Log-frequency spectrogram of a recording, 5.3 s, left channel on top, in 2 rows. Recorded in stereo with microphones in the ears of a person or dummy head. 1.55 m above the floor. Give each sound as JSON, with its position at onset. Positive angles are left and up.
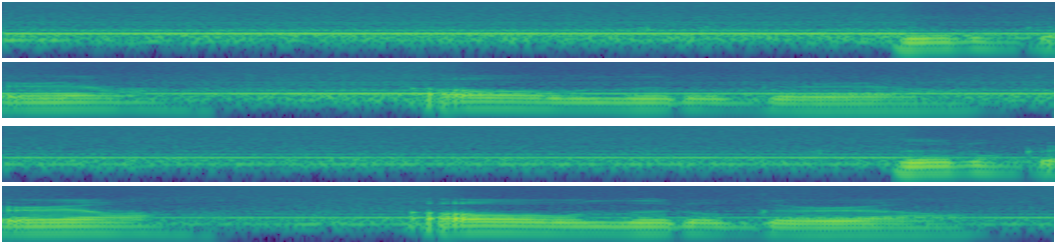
{"t": 2.2, "sound": "a man speaking", "side_deg": -50, "distance_m": 0.8}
